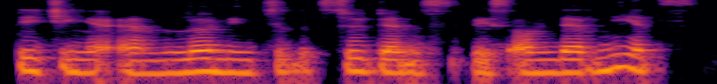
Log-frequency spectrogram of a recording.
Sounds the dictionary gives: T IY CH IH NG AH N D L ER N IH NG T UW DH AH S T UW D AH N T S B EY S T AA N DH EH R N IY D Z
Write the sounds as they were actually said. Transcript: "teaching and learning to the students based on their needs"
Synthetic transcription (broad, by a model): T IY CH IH NG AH N L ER N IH NG T UW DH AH S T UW D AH N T S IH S AA N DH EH R N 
